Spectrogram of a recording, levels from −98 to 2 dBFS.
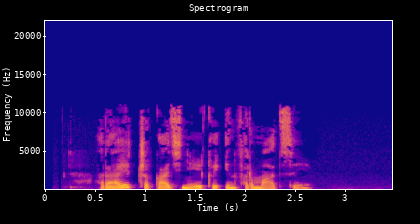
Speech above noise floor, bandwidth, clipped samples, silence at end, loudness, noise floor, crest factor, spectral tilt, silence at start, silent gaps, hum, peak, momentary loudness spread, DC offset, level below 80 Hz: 52 dB; 11 kHz; under 0.1%; 0.85 s; -21 LUFS; -72 dBFS; 18 dB; -5.5 dB/octave; 0.55 s; none; none; -6 dBFS; 14 LU; under 0.1%; -72 dBFS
